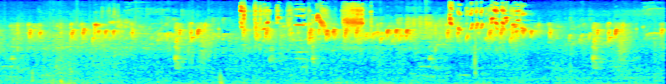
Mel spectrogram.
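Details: European goldfinch batbata song, played to stimulate a silent goldfinch to sing: dense, overlapping high twittering chirps and buzzy trills throughout, louder bursts from the middle onward.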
